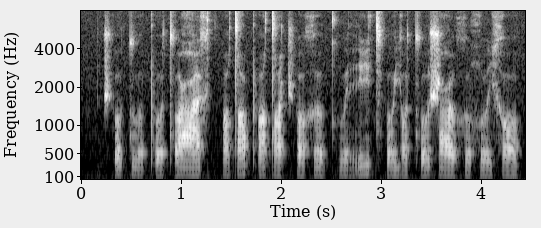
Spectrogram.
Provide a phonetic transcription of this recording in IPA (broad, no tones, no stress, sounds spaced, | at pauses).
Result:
t͡ʃʼ o tʷ ɤ pʼ o tʼ ɔ ʕ a x t͡sʼ a tˤ ɯ pʼ e tˤ e t͡ʃʼ ɔ x ɤ kʷʰ e r i t͡sʼ o j ɔ tʼ o ʃ ʕ o x u χʷ ɯ i̯ x ɔ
